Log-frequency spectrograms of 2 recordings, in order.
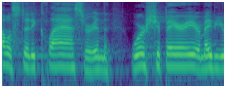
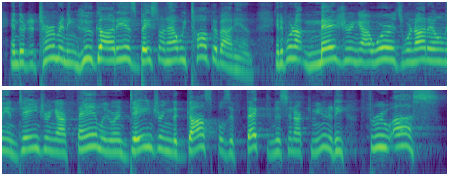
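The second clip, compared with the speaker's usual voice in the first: louder and higher, driving sermon build; full-force preaching; 7 semitones higher, 7 dB louder than usual. Acted. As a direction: preach it hard to the congregation.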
